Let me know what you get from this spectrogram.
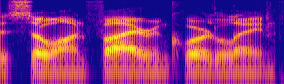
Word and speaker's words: Coeur d'Alene: For example, get this, where the men are meeting in Coeur d'Alene. Did I say it right that time? – You did.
